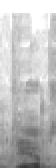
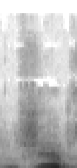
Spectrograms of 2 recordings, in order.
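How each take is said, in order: First: It starts with a hard g sound. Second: It starts with a soft j sound.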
